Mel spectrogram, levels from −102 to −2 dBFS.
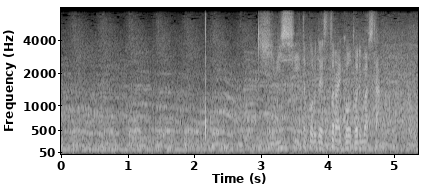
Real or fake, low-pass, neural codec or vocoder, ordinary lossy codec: real; 7.2 kHz; none; none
